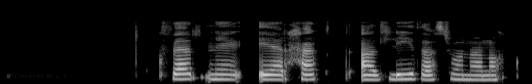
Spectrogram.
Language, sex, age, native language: Icelandic, female, 14, Icelandic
